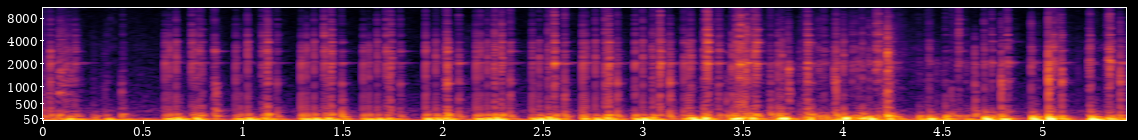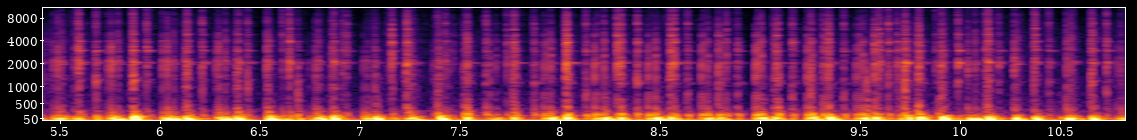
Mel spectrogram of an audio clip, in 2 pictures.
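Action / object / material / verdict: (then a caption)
tap / inflated plastic air-column packaging / plastic / none. A clear inflated plastic air-column cushion bag with hollow tubes is held in both hands over the mic while fingertips and nails tap it. The result is a steady stream of quick, irregular, muffled low thumps with almost no ring, plus faint crinkly scratching on top.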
